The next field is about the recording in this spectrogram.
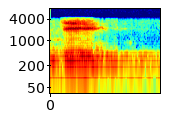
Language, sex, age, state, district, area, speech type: Maithili, male, 18-30, Bihar, Sitamarhi, rural, conversation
